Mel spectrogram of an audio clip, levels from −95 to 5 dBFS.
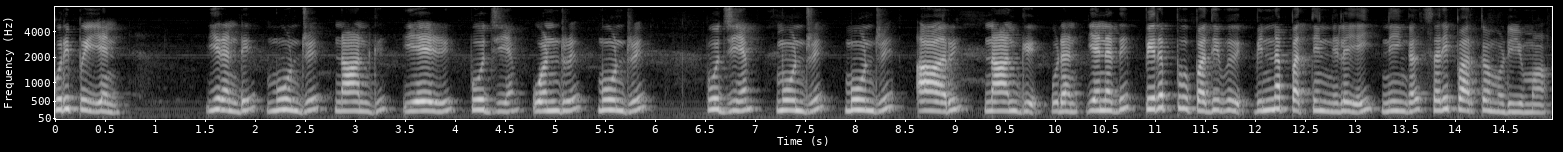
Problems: none marked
